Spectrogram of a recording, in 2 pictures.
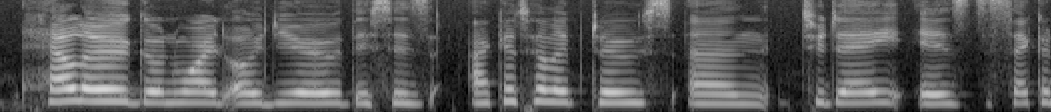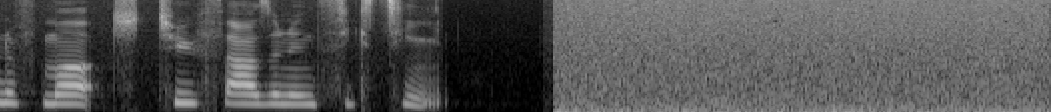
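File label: Female verification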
